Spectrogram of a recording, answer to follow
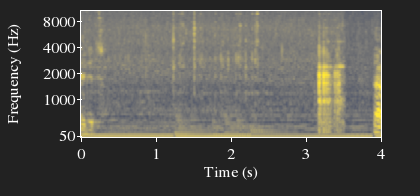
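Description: Diced turkey and vegetables frying in a pan with a soft, steady sizzle as chopped chili pepper is added, with a short louder sound about three seconds in.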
